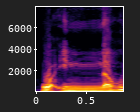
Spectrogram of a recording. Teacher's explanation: نون مشدد پر غنہ ہوا، ہا کے اوپر کھڑی زبر ہے الٹا پیش ہے ایک الف کے برابر کھینچ کر پڑھیں گے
